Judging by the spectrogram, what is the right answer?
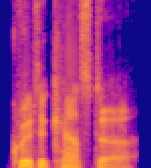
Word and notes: criticaster: British English

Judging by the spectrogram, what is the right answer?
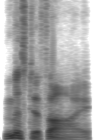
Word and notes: mystify: British English

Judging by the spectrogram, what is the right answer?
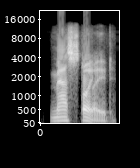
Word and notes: mastoid: American English

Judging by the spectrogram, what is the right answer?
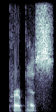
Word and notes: purpose: American English

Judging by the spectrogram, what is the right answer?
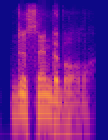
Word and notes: descendible: British English

